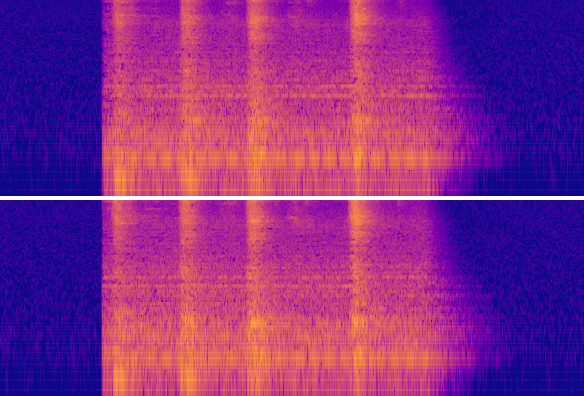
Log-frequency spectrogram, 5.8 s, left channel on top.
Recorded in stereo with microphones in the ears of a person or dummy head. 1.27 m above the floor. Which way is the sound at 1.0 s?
50° right (ahead or behind).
